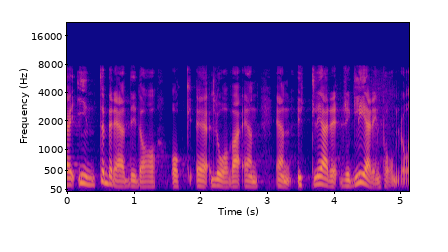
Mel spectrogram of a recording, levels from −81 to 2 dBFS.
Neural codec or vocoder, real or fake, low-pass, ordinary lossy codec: none; real; none; none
